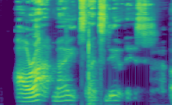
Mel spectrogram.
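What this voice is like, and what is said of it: Bad put-on Australian accent. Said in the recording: “a bad Australian accent”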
